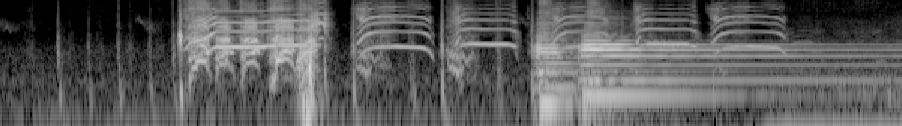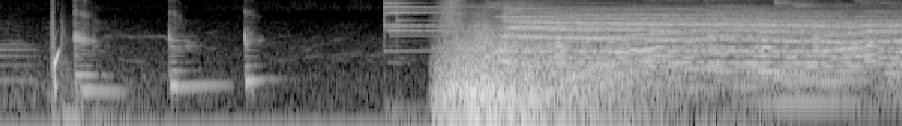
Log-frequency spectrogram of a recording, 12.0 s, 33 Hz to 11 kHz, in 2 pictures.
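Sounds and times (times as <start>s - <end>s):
cartoon rising-and-falling cries: 1.3s - 5.5s.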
